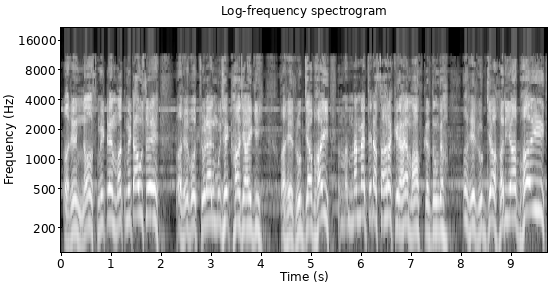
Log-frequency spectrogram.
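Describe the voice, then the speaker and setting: A man acts out a panicky, cursing villager in a horror tale. The voice is fairly high and sharp, exclaiming with drawn-out melodrama over soft music. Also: animated. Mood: panicked pleading. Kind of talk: exaggerated Hindi story character acting.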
